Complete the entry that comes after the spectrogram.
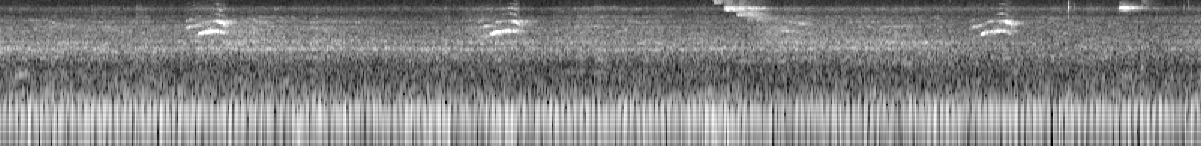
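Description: Faint outdoor quiet with a small bird giving a short chirp a few times, every couple of seconds, over a low steady hum.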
